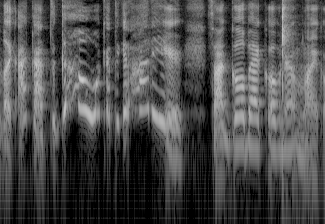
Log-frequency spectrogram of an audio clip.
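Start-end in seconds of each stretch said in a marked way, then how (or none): 0.0-1.8 high, squeaky scared voice; mock panic. Telling friends she wanted out of there, frightened high squeal. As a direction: squeal it like you need out now. Deciding to escape the cellmate.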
